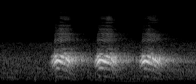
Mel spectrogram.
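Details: Three loud, rough caws from a large-billed crow, delivered in quick succession about half a second apart, each a hoarse, slightly nasal bark.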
